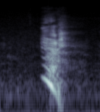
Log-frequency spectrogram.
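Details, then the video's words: Bailey, a pet dog roused from an afternoon nap and set off by a small noise in the hallway, lets out a single loud, gruff bark with a falling pitch, lasting about a third of a second indoors. "My Dog Bailey wakes up from a nap"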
